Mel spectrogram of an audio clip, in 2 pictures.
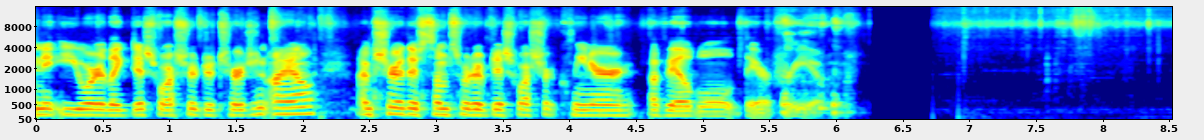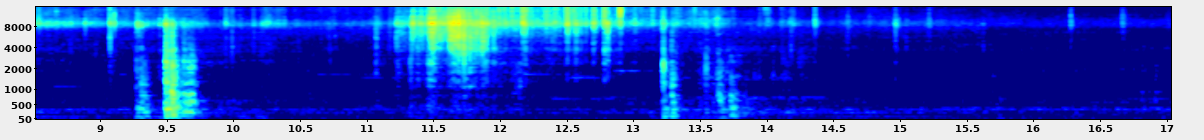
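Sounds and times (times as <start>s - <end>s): food sizzling in a pan: 6.8s - 17.0s.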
